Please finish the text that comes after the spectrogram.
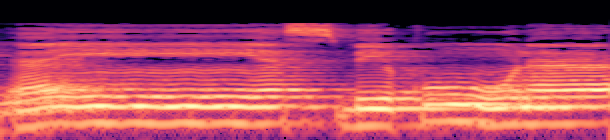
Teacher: സാക്കിനത്താനൂൻ യയിലേക്ക് ലയിപ്പിച്ച് മണിക്കണം. ഇത് വാമ്പിഗുന്ന നാഖിസ്.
